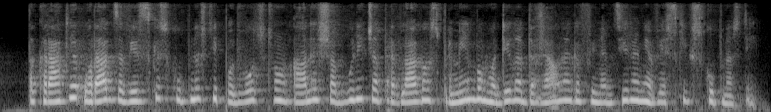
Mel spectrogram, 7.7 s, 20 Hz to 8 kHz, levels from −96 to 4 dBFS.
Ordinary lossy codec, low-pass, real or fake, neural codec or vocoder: none; 7.2 kHz; fake; codec, 16 kHz, 1.1 kbps, Voila-Tokenizer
